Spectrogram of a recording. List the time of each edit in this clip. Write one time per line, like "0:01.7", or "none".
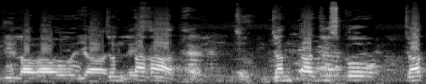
0:01.2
